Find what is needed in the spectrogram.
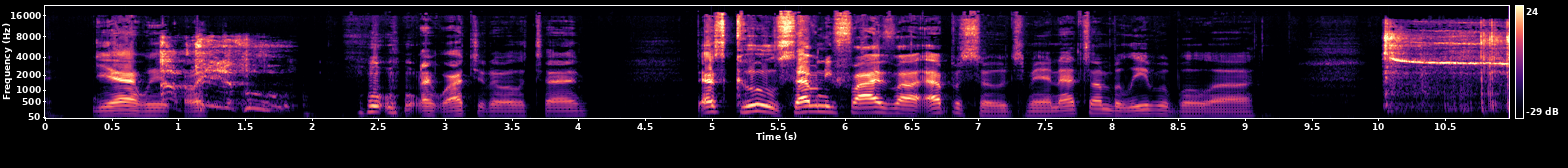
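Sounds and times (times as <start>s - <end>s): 
speech: 0.0s - 4.2s, 4.9s - 9.2s
firework set off in a studio hissing and crackling: 10.0s - 10.9s
high steady firework whistle: 10.0s - 10.9s.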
